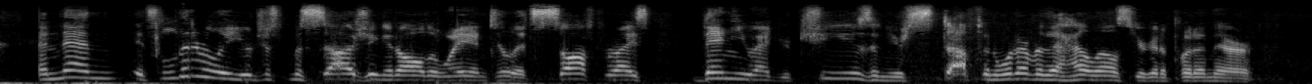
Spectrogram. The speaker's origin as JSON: {"language": "English", "town": "New York City", "region": "New York", "country": "United States", "said": "And I'm from the New York City area, so in New York City they call it gravy, which doesn't make any sense."}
